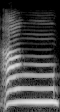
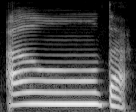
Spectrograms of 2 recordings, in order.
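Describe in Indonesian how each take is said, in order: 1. Bunyi sengau dibuat di belakang, seperti ng. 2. Bunyi sengau dibuat di depan, dekat t. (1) "bukan ang" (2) "tapi al anta"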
